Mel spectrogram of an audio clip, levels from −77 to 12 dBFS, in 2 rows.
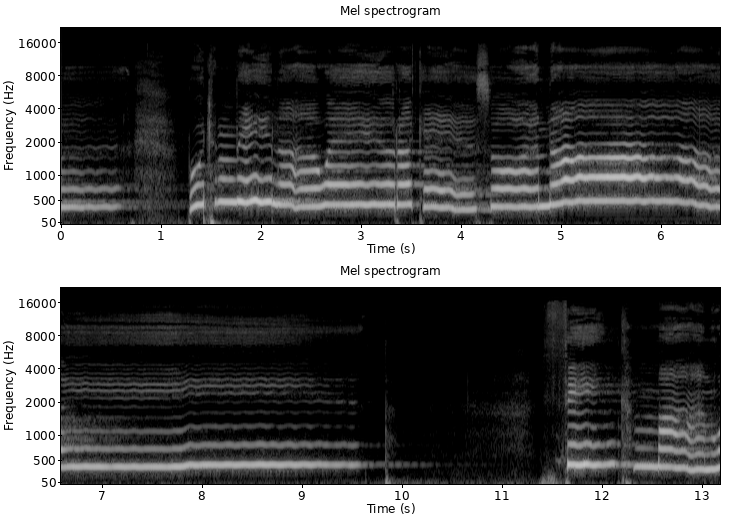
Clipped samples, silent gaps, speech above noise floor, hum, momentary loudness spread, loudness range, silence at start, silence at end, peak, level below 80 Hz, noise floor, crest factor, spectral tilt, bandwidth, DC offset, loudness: under 0.1%; none; 42 dB; none; 12 LU; 8 LU; 0 s; 0 s; -6 dBFS; -48 dBFS; -58 dBFS; 14 dB; -4 dB/octave; 16 kHz; under 0.1%; -18 LUFS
